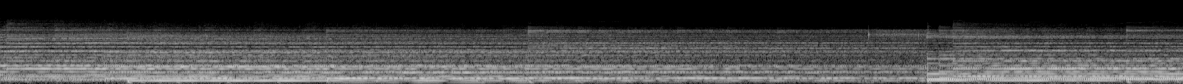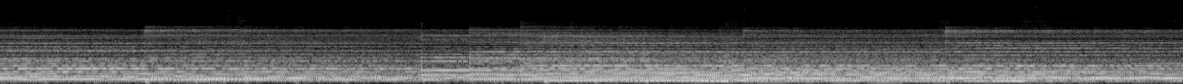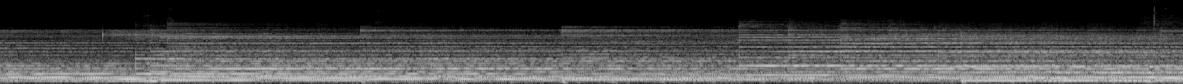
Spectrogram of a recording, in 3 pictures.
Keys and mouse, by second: 1.6 ctrl+r, 2.9 ctrl+Tab, 8.3 e, 10.1 click, 10.6 s, 10.8 click, 12.3 s, 15.7 Tab, 17.4 Tab, 17.8 KP_3, 18.3 KP_1, 18.9 ctrl+Tab, 19.5 z, 20.1 c, 21.7 z, 23.2-25.6 typing, 27.8 ctrl+Tab.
